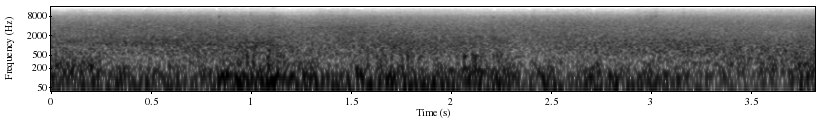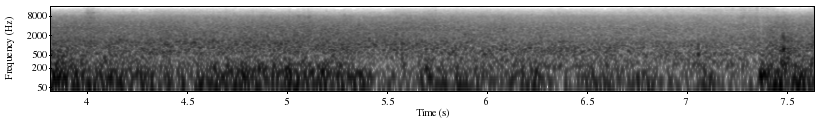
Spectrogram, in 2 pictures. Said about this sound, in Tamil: இங்கே கீழே ஃபால்ஸ் இருக்குப்பா.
